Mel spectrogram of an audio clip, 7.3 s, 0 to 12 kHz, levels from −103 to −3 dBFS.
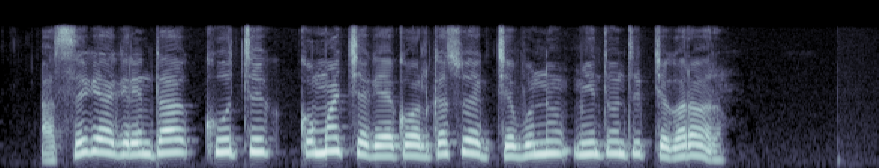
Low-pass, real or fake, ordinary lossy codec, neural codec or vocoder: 7.2 kHz; real; none; none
